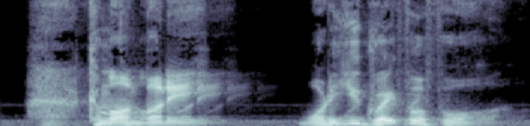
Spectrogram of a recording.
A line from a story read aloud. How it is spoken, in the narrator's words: He grunted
